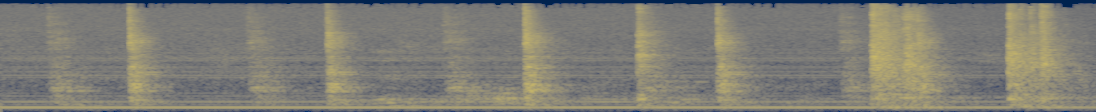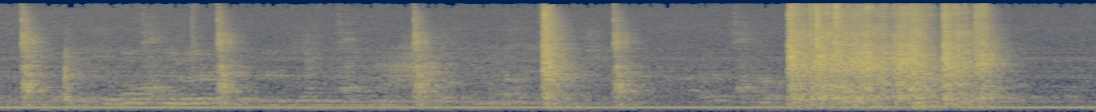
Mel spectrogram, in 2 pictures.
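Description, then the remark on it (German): Relays in a railway interlocking click in a steady repeating rhythm over a constant low electrical hum, the blinking relay sounding as a reminder, with a few louder, busier bursts of clattering switching mixed in as a train departs and the interlocking sets the new route. “Man hört jetzt wieder erst noch das Blinkrelais als Erinnerung.”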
